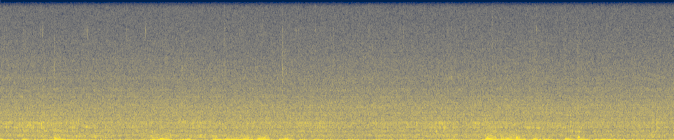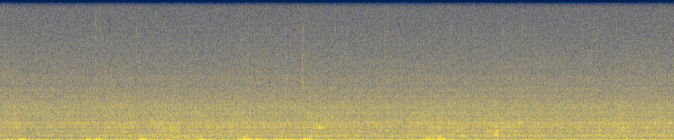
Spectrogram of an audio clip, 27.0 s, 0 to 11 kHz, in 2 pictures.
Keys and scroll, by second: 1.0 ctrl+v, 3.4 ctrl+shift+,, 4.7 ctrl+b, 9.8 ctrl+shift+,, 18.2 ctrl+c, 18.9 ctrl+a, 19.4 ctrl+v, 20.8 ctrl+v, 22.1 ctrl+b.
